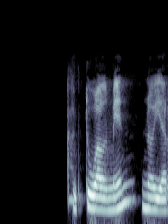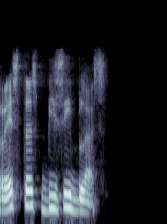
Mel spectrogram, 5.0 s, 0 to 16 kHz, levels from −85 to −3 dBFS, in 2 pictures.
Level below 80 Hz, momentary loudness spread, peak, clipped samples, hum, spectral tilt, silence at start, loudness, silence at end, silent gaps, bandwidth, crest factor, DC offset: -58 dBFS; 15 LU; -2 dBFS; under 0.1%; none; -6 dB/octave; 1 s; -16 LUFS; 0.95 s; none; 7.8 kHz; 16 dB; under 0.1%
